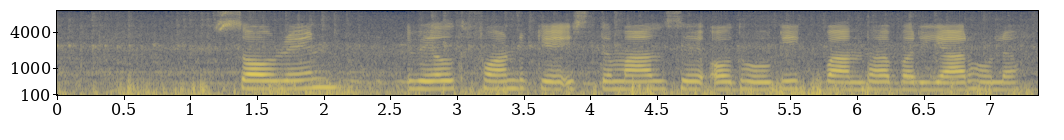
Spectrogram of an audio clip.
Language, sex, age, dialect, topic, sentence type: Bhojpuri, female, 18-24, Southern / Standard, banking, statement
